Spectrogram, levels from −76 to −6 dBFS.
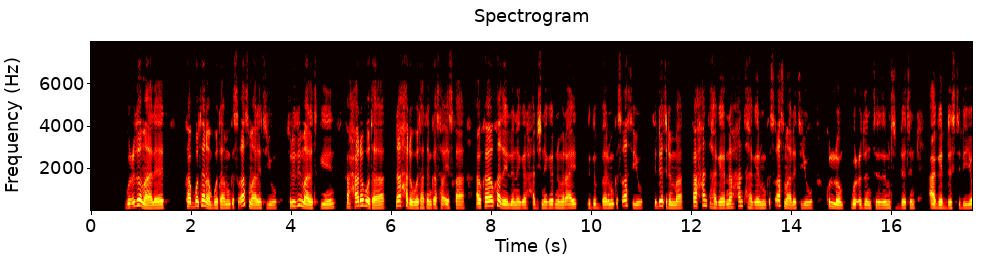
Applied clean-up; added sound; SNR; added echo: none; none; none; none.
